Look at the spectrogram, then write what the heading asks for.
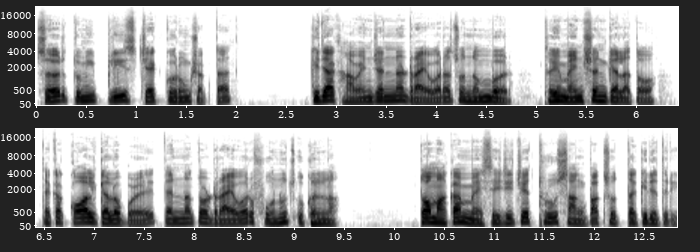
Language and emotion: Goan Konkani, neutral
